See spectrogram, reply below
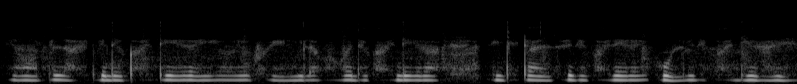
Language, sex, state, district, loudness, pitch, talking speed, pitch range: Hindi, female, Chhattisgarh, Balrampur, -36 LUFS, 200 Hz, 60 wpm, 195-205 Hz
